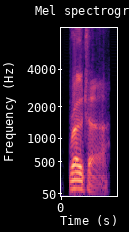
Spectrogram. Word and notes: rotor: British English

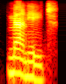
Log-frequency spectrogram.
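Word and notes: ménage: Indian

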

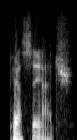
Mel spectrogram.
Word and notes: Pesach: American English

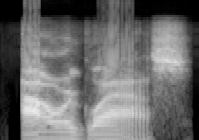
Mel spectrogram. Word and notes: hourglass: American English

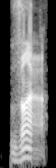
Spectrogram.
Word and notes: via: British English

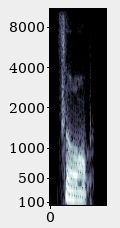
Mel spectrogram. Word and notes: thorp: Indian

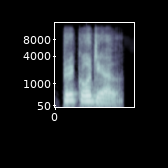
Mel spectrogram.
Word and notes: Precordial: Indian

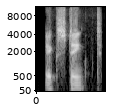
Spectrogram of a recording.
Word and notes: extinct: American English

